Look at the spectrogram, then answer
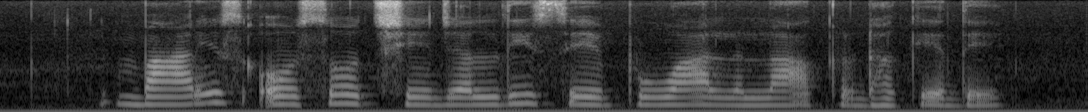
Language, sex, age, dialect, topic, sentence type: Magahi, female, 51-55, Northeastern/Surjapuri, agriculture, statement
